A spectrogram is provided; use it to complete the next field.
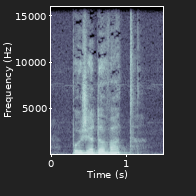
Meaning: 1. to demand 2. to require
- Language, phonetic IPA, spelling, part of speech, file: Czech, [ˈpoʒadovat], požadovat, verb, Cs-požadovat.ogg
